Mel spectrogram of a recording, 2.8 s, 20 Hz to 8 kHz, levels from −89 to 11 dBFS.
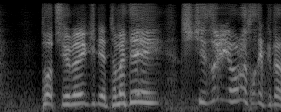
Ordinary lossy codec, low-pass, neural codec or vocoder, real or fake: none; 7.2 kHz; codec, 16 kHz, about 1 kbps, DyCAST, with the encoder's durations; fake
